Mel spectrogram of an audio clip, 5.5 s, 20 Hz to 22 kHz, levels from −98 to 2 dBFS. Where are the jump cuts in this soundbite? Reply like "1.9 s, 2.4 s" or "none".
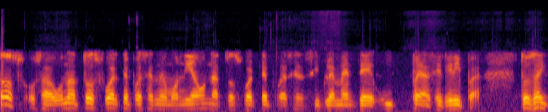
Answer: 4.4 s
